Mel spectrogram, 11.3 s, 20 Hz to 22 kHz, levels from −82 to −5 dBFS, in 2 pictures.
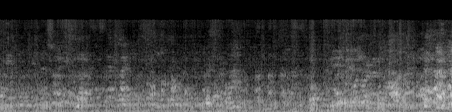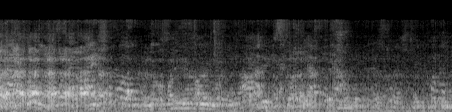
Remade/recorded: remade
